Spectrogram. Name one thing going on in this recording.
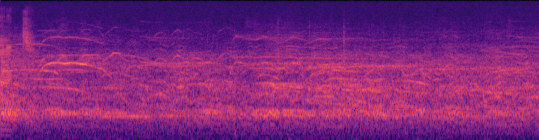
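A large crowd roars and whistles outdoors.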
